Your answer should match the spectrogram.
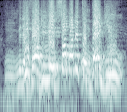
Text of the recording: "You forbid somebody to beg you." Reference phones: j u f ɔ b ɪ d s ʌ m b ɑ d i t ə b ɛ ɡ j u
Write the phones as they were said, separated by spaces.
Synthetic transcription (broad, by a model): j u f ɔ ɪ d s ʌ m b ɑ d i t ə b ɛ ɡ j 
